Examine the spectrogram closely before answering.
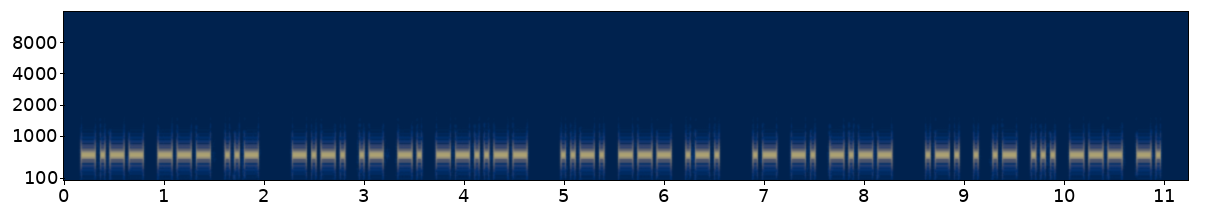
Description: Morse code, heard as a keyed tone, about 25 wpm, 600 Hz. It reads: YOU CAN, FOR ANY REASON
